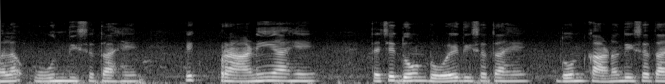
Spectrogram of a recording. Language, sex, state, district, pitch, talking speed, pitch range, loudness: Marathi, male, Maharashtra, Washim, 160 Hz, 145 wpm, 150-165 Hz, -15 LUFS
